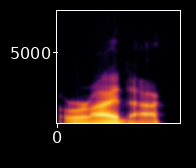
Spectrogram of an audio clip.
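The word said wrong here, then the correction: Reidak: His name is Radak, not Rydok.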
